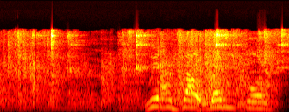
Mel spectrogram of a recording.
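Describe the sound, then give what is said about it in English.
Someone gets a glass of water: soft clinks and clatter of dishes and glassware over a steady hiss, with a voice talking through the second half. “Here, let me get a glass of water so I can savor the moment of this moment.”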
